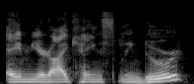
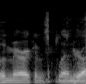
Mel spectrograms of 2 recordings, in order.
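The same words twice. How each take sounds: First: "A Mirai Kane Splendor" drawn out syllable by syllable, as if foreign; mangled film title. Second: Said in the usual way. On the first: Shown as a demonstration. Reading out a guess, "A Mirai Kane Splendor" slowly mispronounced.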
